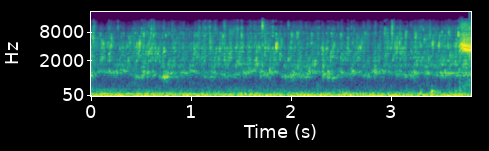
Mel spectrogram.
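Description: Motor oil drains from a Toyota Tundra during a driveway oil change, a faint, continuous trickling and splashing stream with no voices.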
